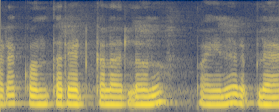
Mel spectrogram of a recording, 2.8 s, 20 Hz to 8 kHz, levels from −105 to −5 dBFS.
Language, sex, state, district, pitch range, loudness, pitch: Telugu, female, Andhra Pradesh, Krishna, 160-180 Hz, -14 LUFS, 165 Hz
